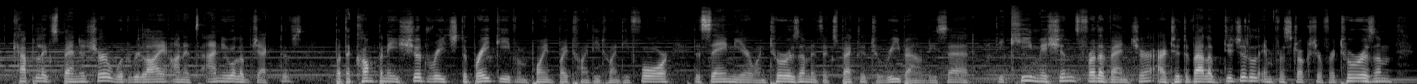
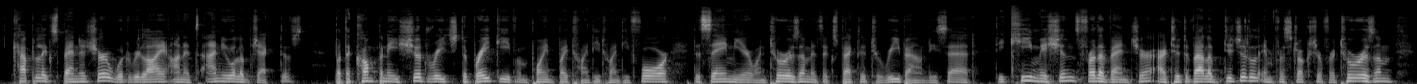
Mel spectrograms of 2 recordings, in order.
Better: second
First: background music; noticeable; throughout; 15 dB below the speech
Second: none

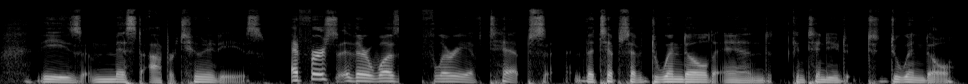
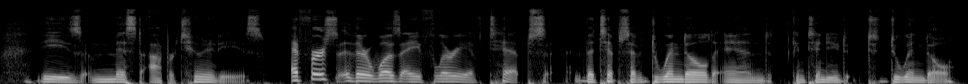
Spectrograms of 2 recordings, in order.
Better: second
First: audio cutting out; at 4 s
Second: none

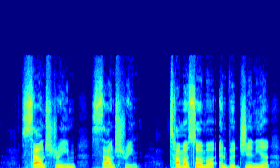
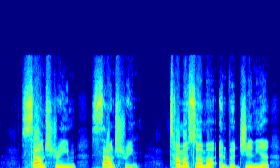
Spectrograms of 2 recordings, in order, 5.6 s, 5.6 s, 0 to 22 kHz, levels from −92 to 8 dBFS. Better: first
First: none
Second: distortion; slight; 3% of the sound clipped

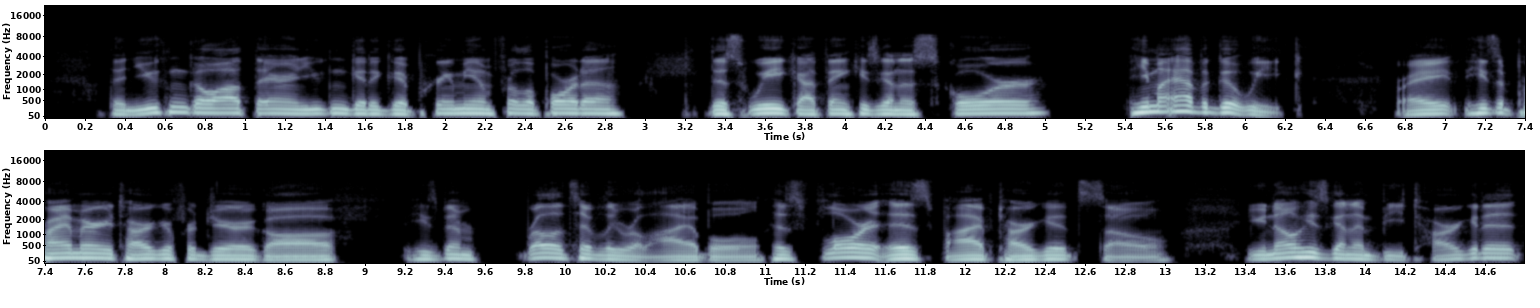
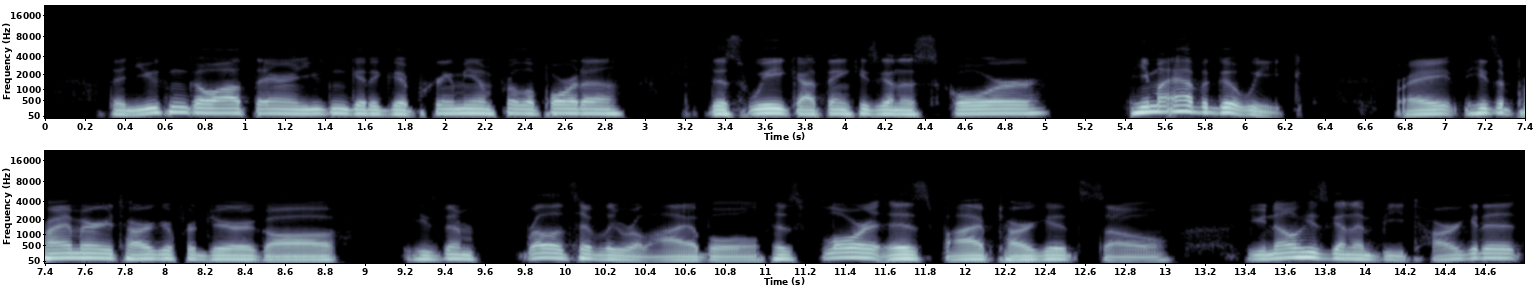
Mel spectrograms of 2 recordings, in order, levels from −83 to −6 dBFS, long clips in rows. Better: first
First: none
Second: muffled; slightly; fading above 1.5 kHz

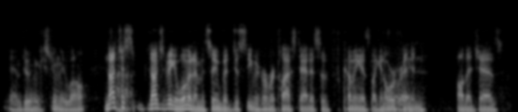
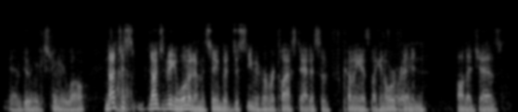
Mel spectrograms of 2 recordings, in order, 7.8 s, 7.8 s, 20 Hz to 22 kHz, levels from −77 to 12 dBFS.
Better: first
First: garbled, watery; slightly; nothing above 7.5 kHz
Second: garbled, watery; badly; nothing above 7.5 kHz

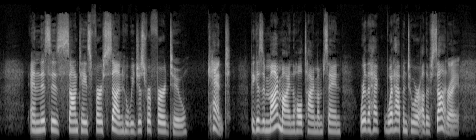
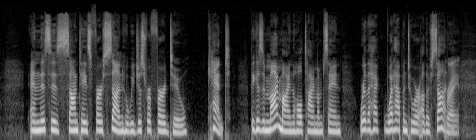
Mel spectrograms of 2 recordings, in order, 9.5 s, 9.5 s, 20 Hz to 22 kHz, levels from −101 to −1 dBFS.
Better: second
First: thin; very; fading below 450 Hz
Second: none

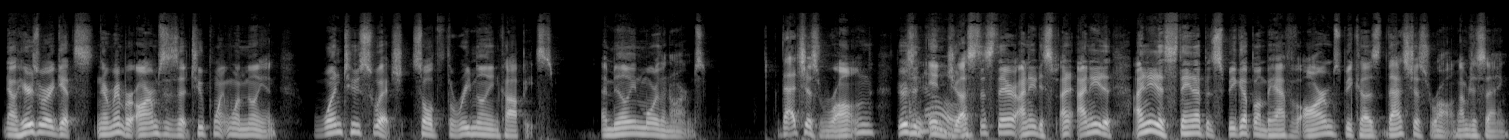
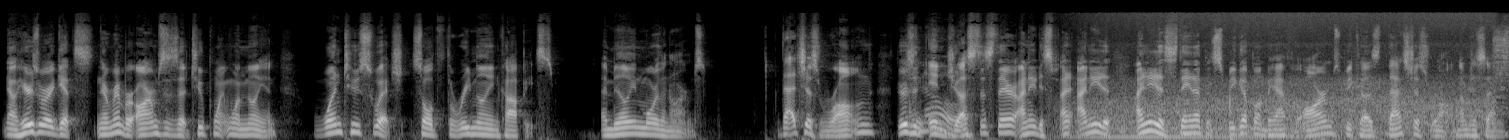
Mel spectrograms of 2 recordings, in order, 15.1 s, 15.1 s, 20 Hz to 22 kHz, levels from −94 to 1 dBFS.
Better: first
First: none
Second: animal sounds; very faint; from 11 s on; 8 dB below the speech

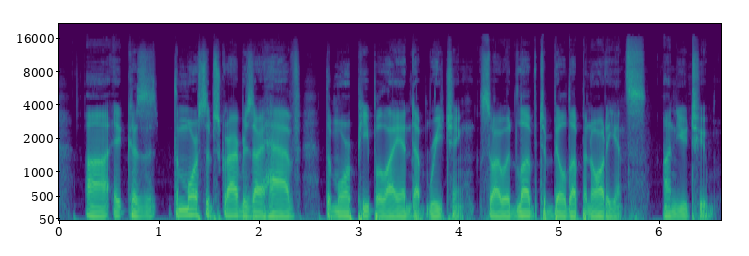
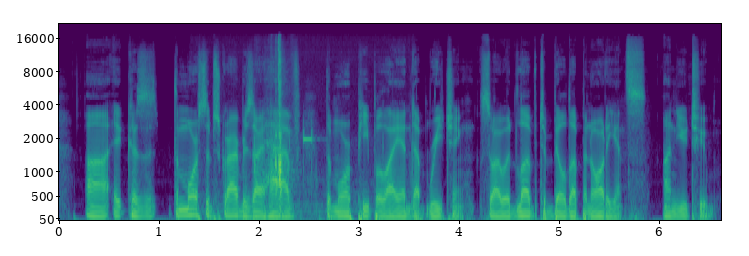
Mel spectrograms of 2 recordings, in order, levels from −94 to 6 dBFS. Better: first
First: none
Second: phone ringing; loud; at 2 s; peak 3 dB above the speech

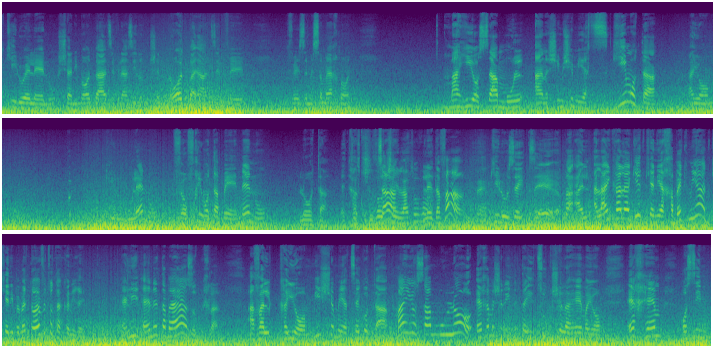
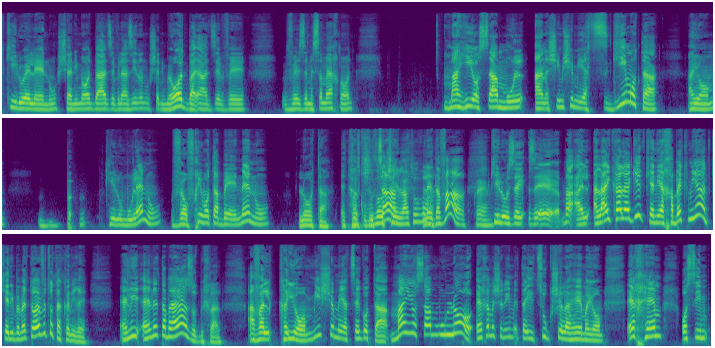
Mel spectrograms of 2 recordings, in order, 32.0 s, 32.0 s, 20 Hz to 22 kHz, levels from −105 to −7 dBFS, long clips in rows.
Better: second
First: wind noise on the microphone; heavy; 7 dB below the speech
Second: none

